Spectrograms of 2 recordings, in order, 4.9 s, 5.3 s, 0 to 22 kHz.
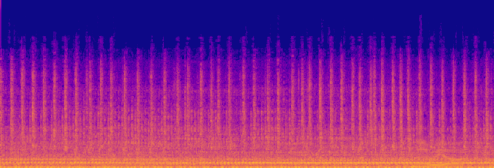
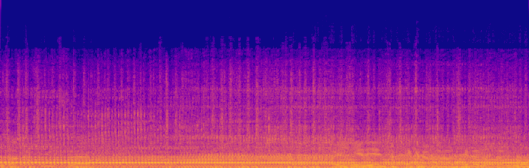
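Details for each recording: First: Brand-new Hangkai T6 6 hp two-stroke outboard, running in water on 25:1 running-in oil with the lid on. Quick, even popping at a steady idle, no misses or knocks; running clean, fairly smoky. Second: Hangkai T6 6hp two-stroke outboard at its first start, running in water on 25:1 running-in oil. The engine is cold and idles fast and steady with a high buzz; the owner suspects the carburettor setting or a rich mixture.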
